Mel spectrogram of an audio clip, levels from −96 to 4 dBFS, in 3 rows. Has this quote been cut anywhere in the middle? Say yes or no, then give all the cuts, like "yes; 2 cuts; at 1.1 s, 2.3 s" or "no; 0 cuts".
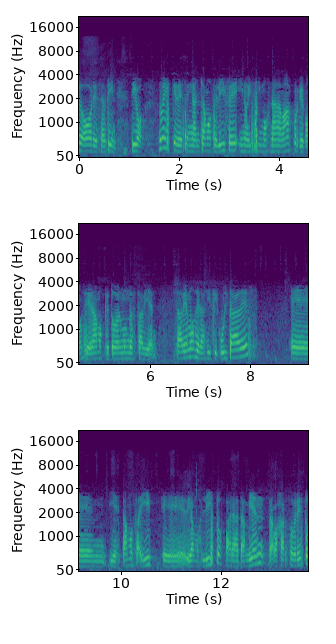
no; 0 cuts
